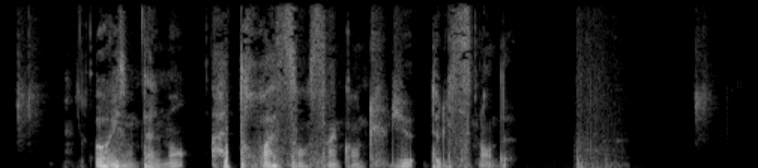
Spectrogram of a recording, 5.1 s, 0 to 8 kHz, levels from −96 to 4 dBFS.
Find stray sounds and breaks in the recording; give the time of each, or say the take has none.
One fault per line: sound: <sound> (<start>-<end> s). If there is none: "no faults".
sound: thud (3.8-4.2 s)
